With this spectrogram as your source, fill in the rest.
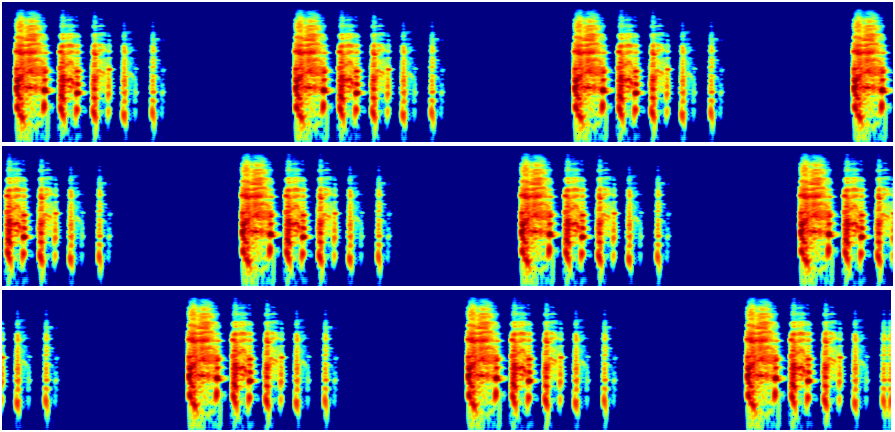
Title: Sick man coughing sound effect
